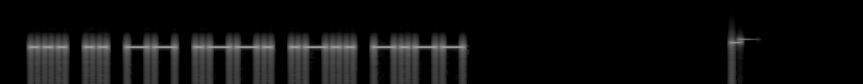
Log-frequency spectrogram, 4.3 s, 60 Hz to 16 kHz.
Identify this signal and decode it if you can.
Morse code, heard as a keyed tone, about 34 wpm, 700 Hz. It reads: SIMPLY
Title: Top 501-750 Words 35wpm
